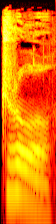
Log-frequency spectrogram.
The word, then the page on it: drool: American English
